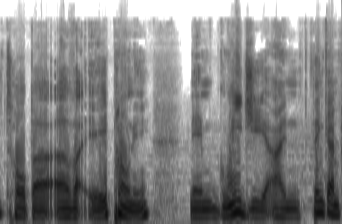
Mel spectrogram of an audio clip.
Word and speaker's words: Guigi: This was a college-age student man who created a female tulpa of a pony named Guigi. I think I'm pronouncing it right. Ouija? G-U-I-G-I, like Luigi with a G.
